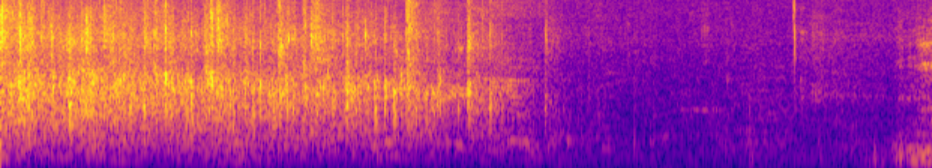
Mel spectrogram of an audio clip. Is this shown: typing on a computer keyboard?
no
